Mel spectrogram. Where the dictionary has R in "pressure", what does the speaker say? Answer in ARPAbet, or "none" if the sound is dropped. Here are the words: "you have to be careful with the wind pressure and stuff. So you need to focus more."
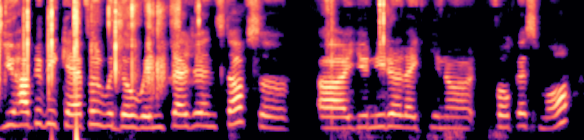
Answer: L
